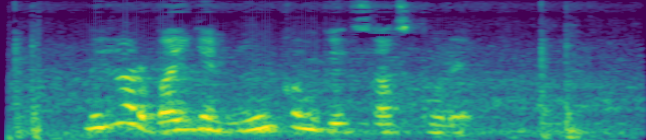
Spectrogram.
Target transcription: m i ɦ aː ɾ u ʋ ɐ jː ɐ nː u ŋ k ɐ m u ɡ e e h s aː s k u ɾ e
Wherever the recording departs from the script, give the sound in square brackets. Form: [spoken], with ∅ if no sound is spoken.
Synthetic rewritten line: m i ɦ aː ɾ u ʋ ɐ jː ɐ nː [uː] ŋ k ɐ m u ɡ e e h s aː s k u ɾ e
